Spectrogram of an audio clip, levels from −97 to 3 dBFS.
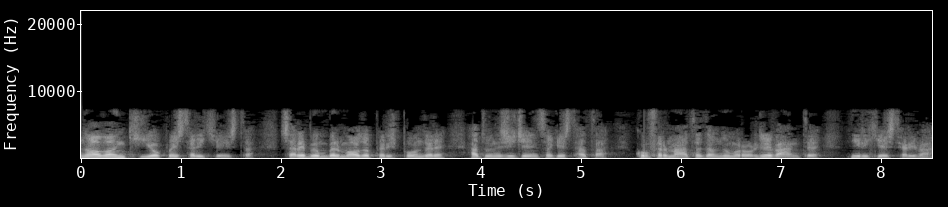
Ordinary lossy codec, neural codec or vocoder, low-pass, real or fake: none; none; 7.2 kHz; real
